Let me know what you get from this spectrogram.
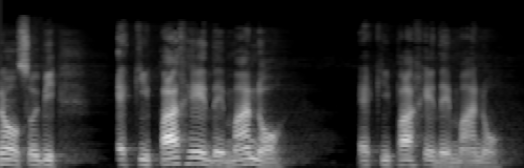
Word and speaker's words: equipaje: And your luggage in general is going to be el equipaje. Equipaje, remember that Q, U sounds like a K.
